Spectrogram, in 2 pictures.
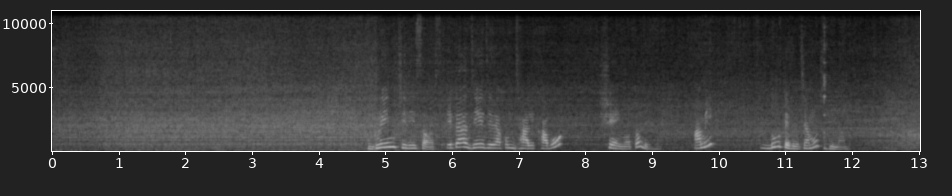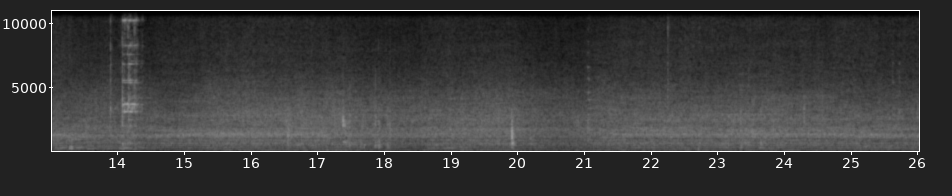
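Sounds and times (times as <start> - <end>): spoon clinking against pan: 14.0 - 14.4.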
